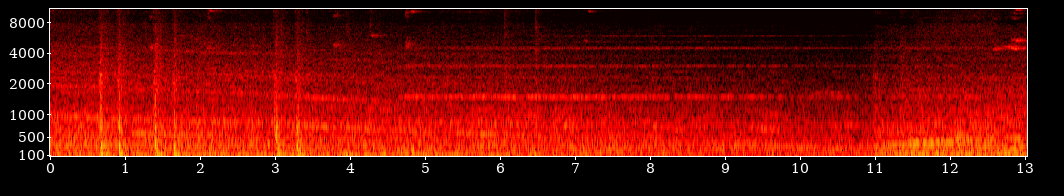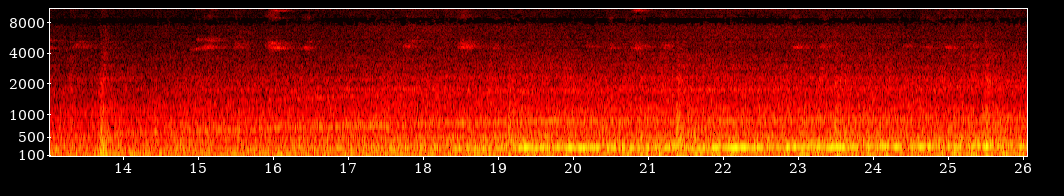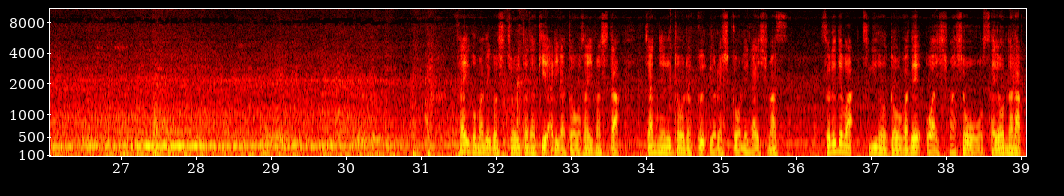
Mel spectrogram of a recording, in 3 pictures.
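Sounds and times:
wheels rumbling on rails: 0:17.3 - 0:39.0.

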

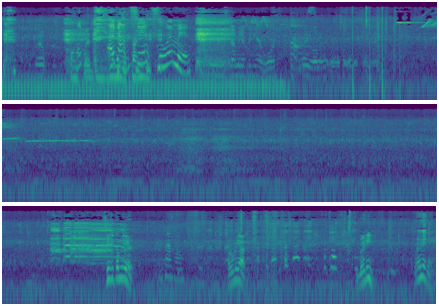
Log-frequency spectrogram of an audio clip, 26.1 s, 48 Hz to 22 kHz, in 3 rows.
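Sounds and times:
bird chirp: 0:07.8 - 0:11.8
thin whistle: 0:08.1 - 0:10.8
rooster crowing: 0:18.4 - 0:20.0.

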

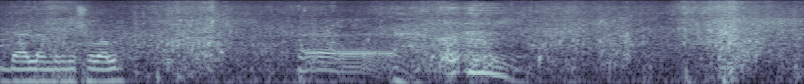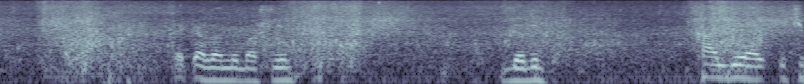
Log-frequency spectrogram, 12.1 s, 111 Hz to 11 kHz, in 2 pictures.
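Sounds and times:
man's voice: 0:00.0 - 0:01.0, 0:02.2 - 0:03.9, 0:07.4 - 0:08.3, 0:11.3 - 0:12.0
wind noise on microphone: 0:00.0 - 0:12.0
small waves on pebble shore: 0:00.1 - 0:12.0.

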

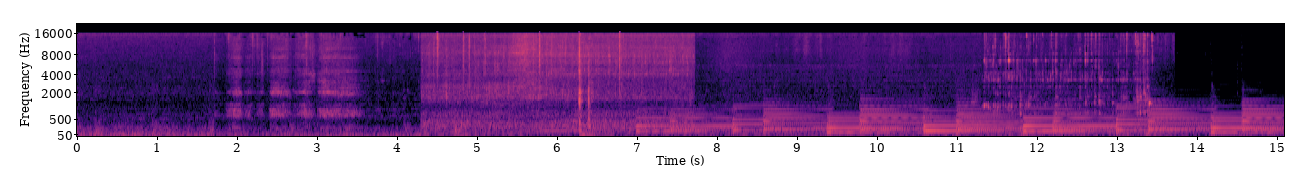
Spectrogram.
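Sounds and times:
food sizzling: 0:04.3 - 0:13.6.

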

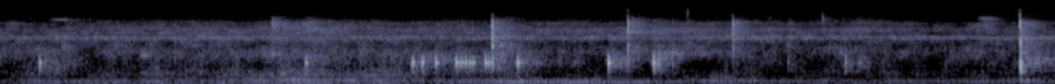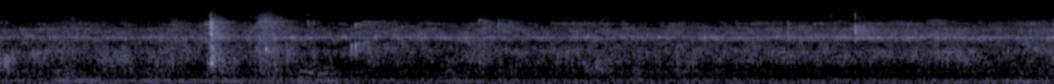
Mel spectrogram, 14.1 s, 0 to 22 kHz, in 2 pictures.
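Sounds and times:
steady high hiss: 0:00.0 - 0:08.6.

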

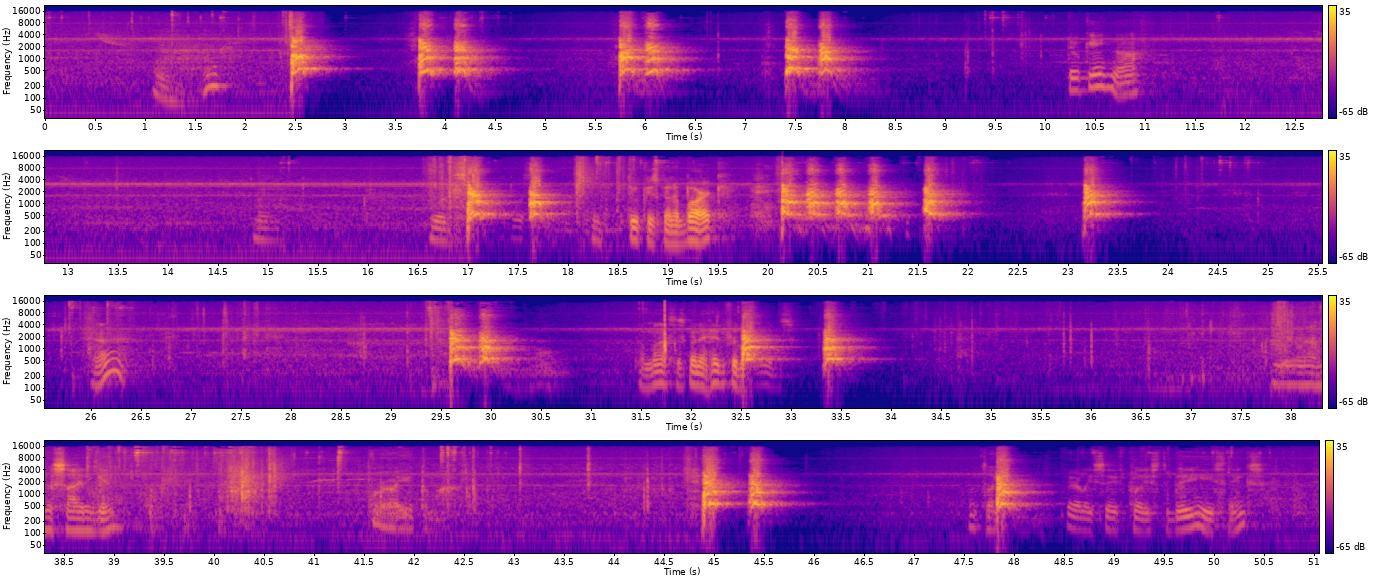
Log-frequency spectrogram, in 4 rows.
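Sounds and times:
dog barking: 0:02.4 - 0:03.0, 0:03.7 - 0:04.6, 0:05.7 - 0:06.6, 0:07.4 - 0:08.3, 0:17.0 - 0:18.0, 0:20.1 - 0:22.0, 0:23.1 - 0:23.8, 0:29.6 - 0:30.4, 0:32.5 - 0:33.9, 0:44.9 - 0:45.9, 0:47.8 - 0:48.4.

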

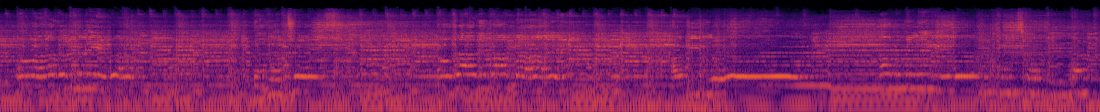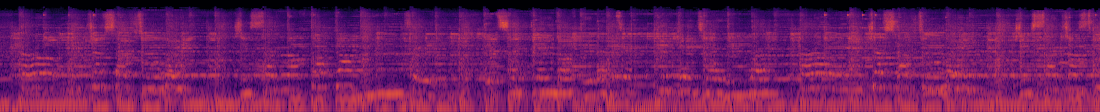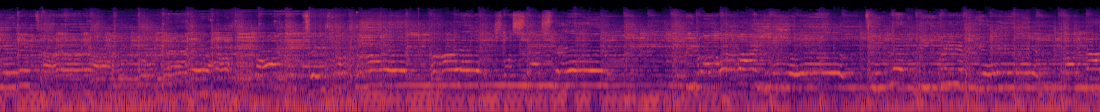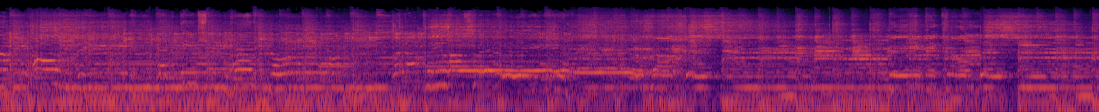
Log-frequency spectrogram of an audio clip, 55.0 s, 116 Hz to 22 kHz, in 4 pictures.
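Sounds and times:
drums: 0:00.0 - 0:54.9
electric guitar: 0:00.0 - 0:54.9
woman singing into a microphone: 0:08.4 - 0:50.3, 0:52.2 - 0:54.2.

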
